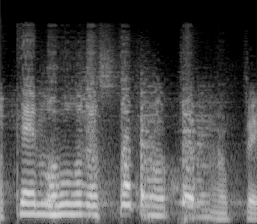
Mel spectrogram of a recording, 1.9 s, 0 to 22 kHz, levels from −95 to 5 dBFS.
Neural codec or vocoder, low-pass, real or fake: codec, 44.1 kHz, 0.9 kbps, DAC; 14.4 kHz; fake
